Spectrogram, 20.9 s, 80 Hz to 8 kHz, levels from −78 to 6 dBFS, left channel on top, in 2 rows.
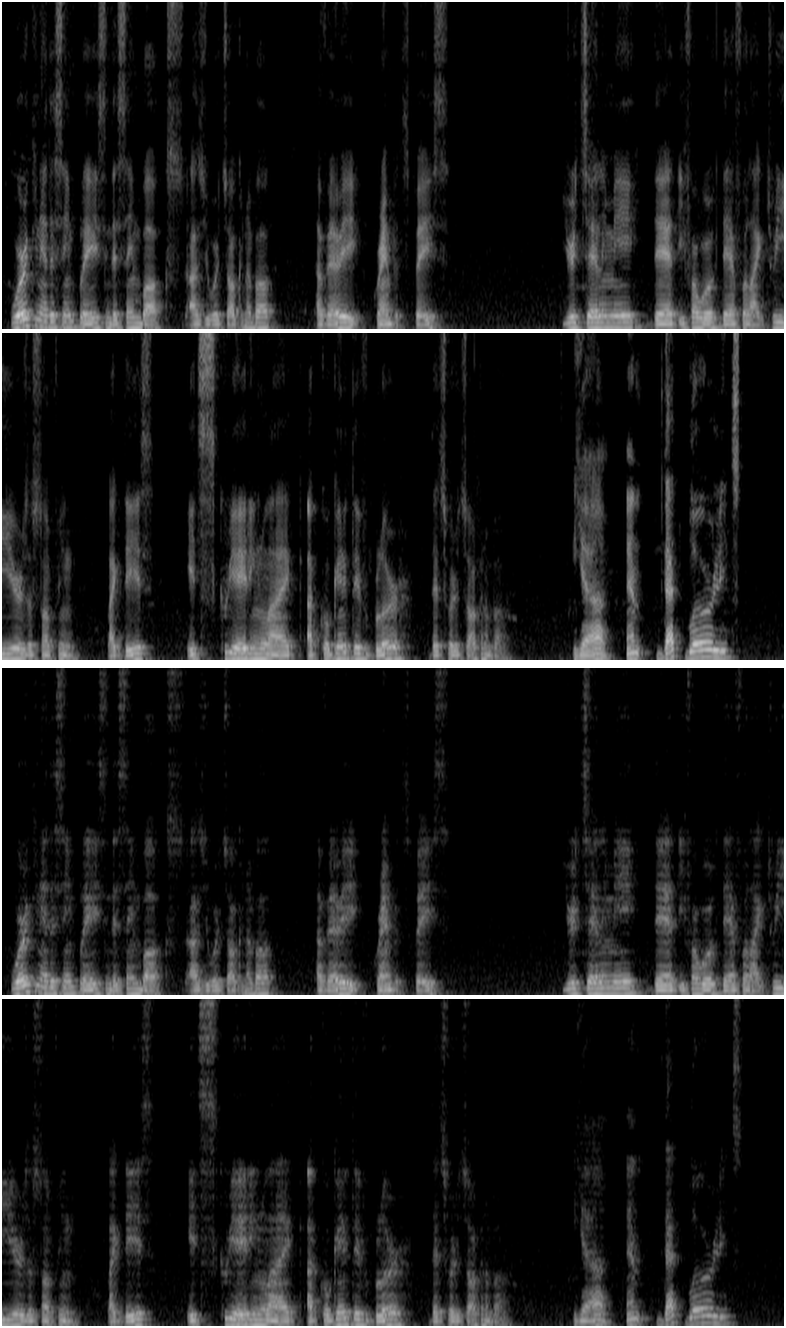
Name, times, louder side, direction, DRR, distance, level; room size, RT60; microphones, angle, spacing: voice 1, 0.1-3.6 4.2-4.8 5.0-5.9 7.5-11.4 11.8-12.4 12.9-15.8 16.2-17.2, left 2 dB, 40° left, 0.6 m, -27 dB
voice 2, 18.1-20.3, left 8 dB, 90° left, 0.3 m, -26 dB
7.0 x 2.7 x 5.3 m
head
